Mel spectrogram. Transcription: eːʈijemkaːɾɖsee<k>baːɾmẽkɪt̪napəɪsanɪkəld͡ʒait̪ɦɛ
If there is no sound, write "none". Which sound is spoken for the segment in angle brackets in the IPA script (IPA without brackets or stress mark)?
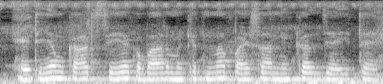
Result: k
